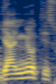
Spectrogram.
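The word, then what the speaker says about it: Gianniotis: Giannotis okunur o.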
